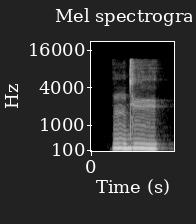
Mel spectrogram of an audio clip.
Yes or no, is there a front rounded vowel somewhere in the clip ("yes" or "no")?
yes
